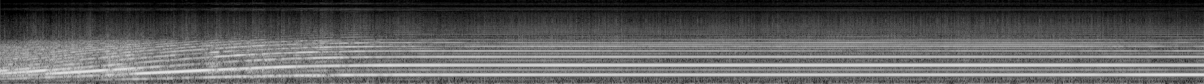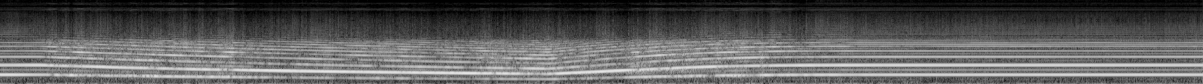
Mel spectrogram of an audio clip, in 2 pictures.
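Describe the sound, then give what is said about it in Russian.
Loud, wailing siren during a test of the public emergency warning system, with fire, police and rescue vehicles taking part. The harmonic tone climbs, holds a long steady pitch, dips lower, then rises back and holds again, with no voices. “В проверке также принимают участие со звуковыми сигналами автомобили пожарной части, отдела полиции и поисково-спасательного подразделения.”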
